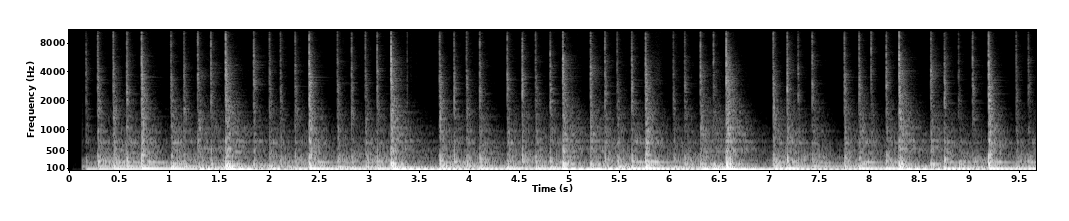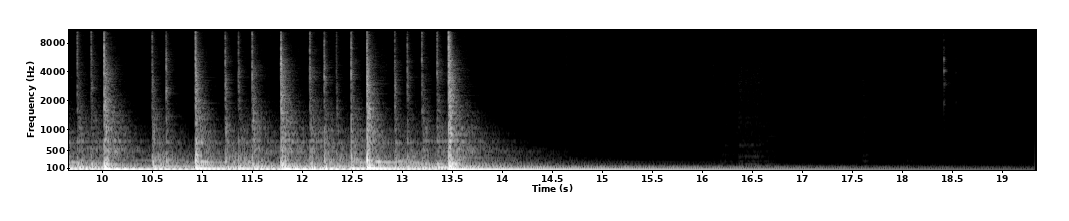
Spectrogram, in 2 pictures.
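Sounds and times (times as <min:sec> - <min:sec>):
tom drums: 0:00.1 - 0:14.2.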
